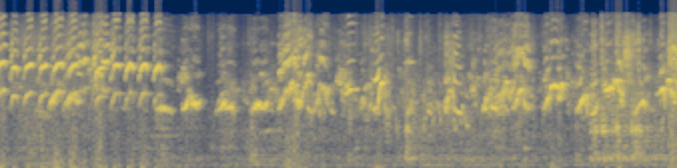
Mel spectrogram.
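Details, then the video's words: Cockatiels in full chorus, used to trigger pairing and breeding: a rapid opening run of repeated chirps, then mixed harsh squawks and rising whistles from several birds. "حفز طيور الكالوبسيت(الكوكتيل) على التزاوج والإنتاج بهذا الصوت القوي"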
